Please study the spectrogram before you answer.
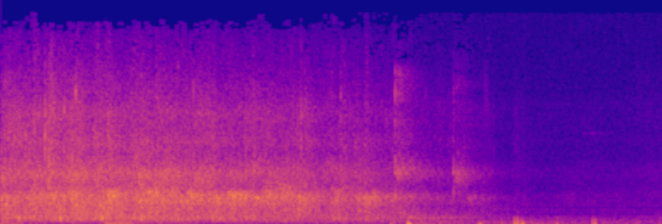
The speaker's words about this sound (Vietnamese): Cho một tràng vỗ tay đi quý vị.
